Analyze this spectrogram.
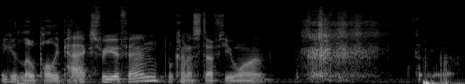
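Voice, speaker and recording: A quiet man of medium pitch with lively intonation at a fairly quick pace. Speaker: game developer streamer. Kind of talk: casual livestream chat.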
